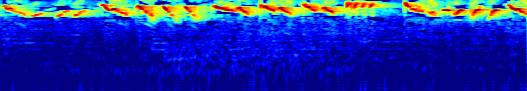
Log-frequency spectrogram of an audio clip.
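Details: Caged white-eye, described as making a strange sound, pours out a dense, continuous high twitter of quick downward-slurred notes, several per second, with only brief breaks throughout.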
